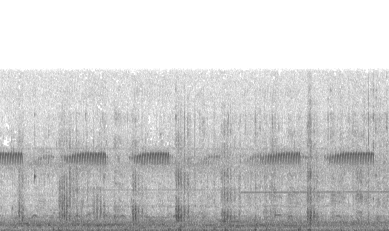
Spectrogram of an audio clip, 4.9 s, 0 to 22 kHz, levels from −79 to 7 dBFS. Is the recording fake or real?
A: real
